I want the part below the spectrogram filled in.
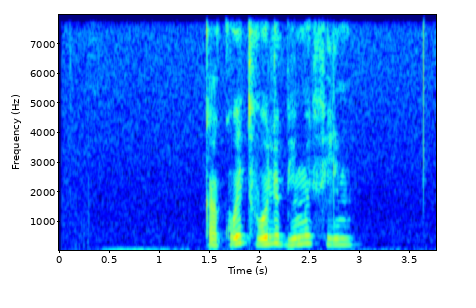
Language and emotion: Russian, neutral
